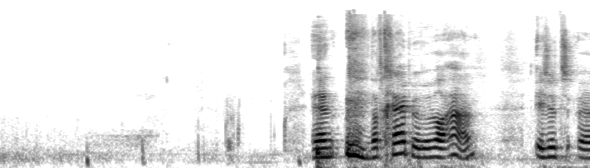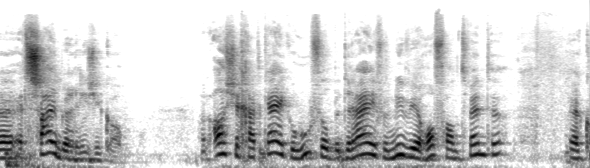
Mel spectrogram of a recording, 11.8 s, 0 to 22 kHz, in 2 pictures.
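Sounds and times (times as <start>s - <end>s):
person swallowing a drink: 0.7s - 3.7s
person sipping a drink: 0.8s - 3.3s
speech: 3.1s - 7.1s, 8.0s - 11.7s.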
